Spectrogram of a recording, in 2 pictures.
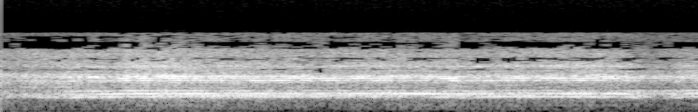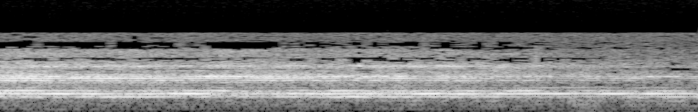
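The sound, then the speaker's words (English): A train whistle blows loud in one long, steady chord-like blast that holds for several seconds, wavering slightly partway through, with no voices. “I take this same train every week at the same time.”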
